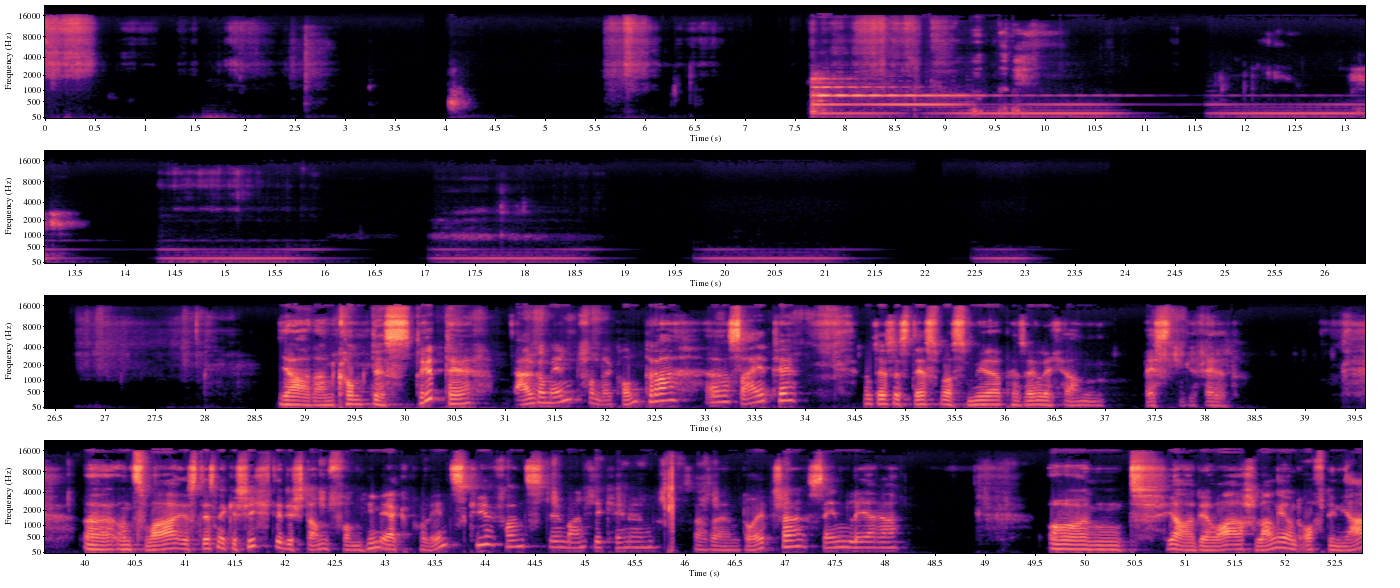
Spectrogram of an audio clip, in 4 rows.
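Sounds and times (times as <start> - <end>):
deep bell tolling: 7.7 - 13.6
speech: 28.8 - 34.0, 34.6 - 38.4, 40.0 - 48.2, 49.6 - 52.7.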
